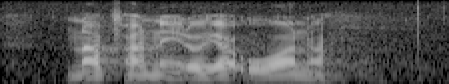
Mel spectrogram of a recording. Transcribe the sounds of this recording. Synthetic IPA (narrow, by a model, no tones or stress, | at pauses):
nap̪fʰanɛɺɔjaʔuwaːna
